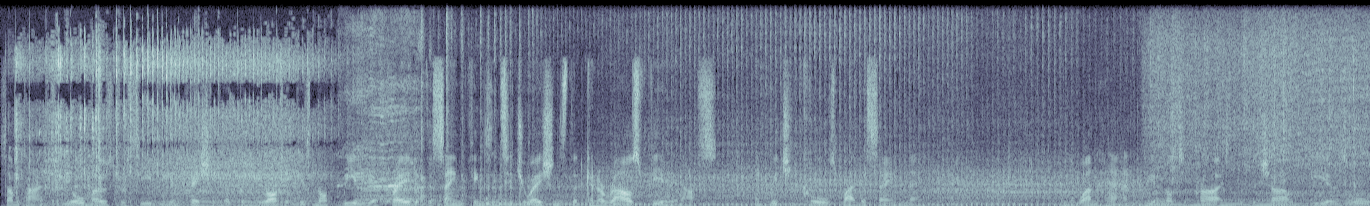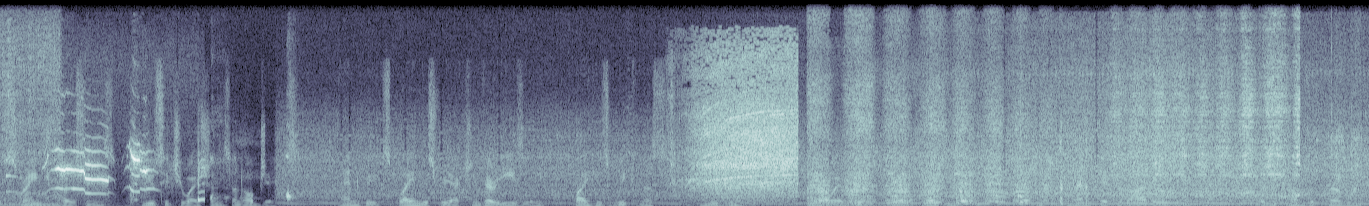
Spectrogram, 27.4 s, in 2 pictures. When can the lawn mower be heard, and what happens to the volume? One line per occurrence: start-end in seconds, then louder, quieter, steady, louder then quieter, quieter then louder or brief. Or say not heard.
0.0-14.3 steady
16.4-27.3 louder.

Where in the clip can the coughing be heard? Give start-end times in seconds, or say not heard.
15.2-16.7.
